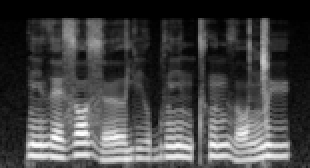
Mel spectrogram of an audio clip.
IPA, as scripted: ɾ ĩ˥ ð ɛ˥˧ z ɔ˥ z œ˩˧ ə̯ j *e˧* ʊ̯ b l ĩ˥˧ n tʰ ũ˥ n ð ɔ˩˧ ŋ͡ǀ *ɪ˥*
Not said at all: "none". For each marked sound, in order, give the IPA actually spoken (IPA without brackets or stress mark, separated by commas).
i˧, y˥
